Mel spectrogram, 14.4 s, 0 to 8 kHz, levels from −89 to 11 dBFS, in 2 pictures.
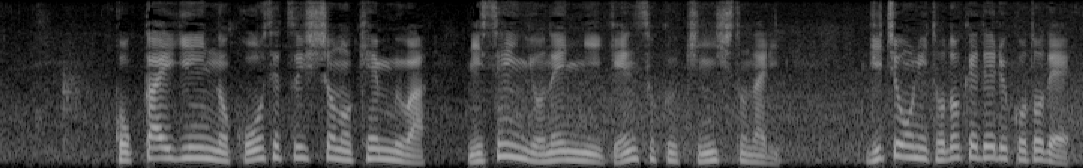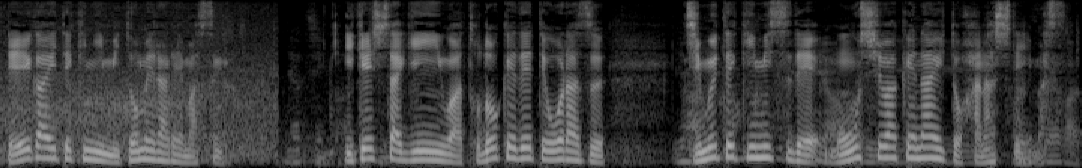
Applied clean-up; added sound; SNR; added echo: none; none; none; none.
